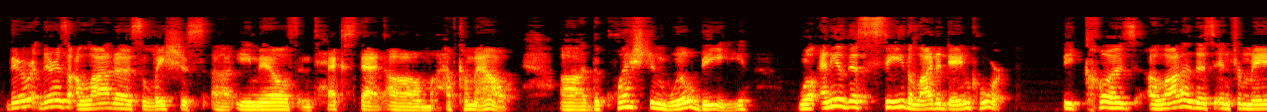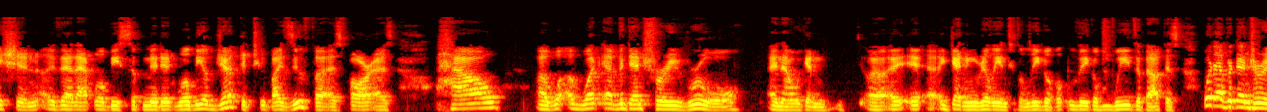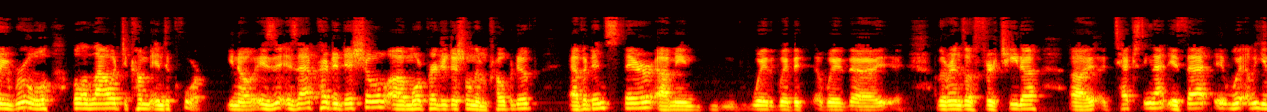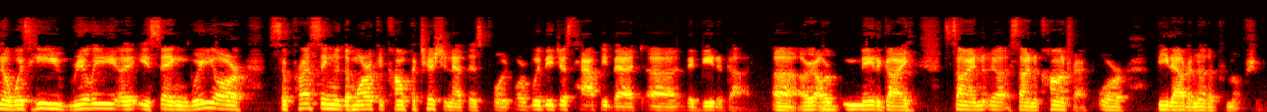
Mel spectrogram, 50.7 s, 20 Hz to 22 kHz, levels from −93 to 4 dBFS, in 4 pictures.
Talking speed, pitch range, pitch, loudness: 180 wpm, 125-165 Hz, 140 Hz, -20 LUFS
